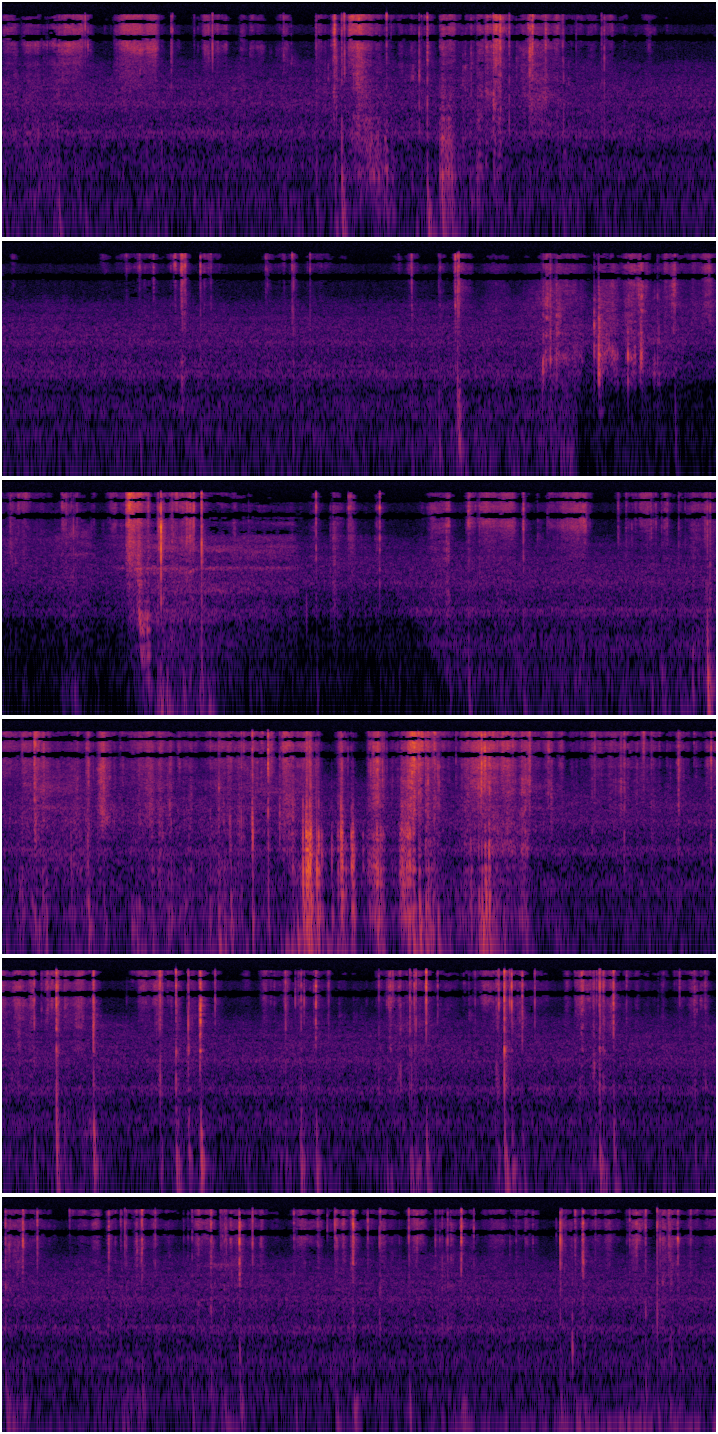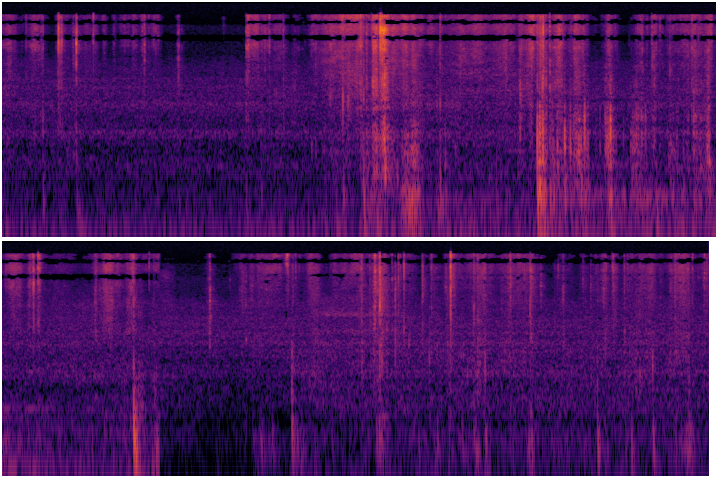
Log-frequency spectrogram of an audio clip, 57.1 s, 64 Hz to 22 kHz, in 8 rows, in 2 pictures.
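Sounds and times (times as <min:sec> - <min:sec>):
plastic sleeved cards shuffled: 0:12.5 - 0:14.4, 0:18.7 - 0:30.6, 0:45.2 - 0:51.6.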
